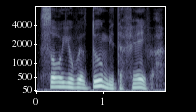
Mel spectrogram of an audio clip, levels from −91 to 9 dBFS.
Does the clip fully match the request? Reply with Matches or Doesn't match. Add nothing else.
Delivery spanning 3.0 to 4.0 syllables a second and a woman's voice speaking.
Doesn't match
